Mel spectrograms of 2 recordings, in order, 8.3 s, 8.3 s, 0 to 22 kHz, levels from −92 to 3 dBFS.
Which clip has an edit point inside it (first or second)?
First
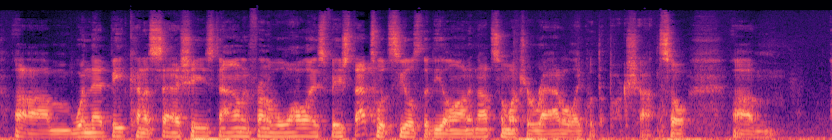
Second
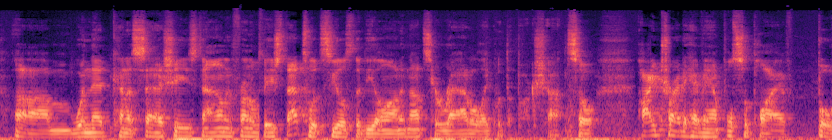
second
